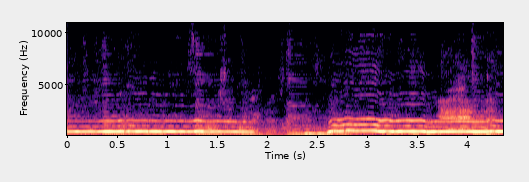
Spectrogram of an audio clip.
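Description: Live acoustic cover: a voice holds a long sung note over strummed acoustic guitar. The note breaks off about two seconds in, and a second note slides up and is held.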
